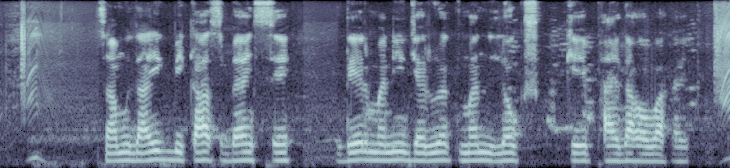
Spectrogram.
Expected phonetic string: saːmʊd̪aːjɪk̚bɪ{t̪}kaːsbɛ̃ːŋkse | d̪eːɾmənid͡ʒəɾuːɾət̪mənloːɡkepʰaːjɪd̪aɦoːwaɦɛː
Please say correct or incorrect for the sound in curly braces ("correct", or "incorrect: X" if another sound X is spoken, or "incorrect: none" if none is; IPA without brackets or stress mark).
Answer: incorrect: none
